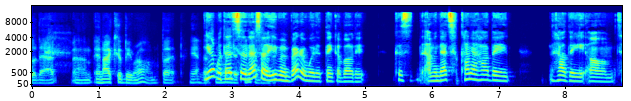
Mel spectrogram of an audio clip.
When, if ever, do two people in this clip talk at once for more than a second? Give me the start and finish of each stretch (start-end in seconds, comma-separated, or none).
2.5-3.8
